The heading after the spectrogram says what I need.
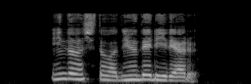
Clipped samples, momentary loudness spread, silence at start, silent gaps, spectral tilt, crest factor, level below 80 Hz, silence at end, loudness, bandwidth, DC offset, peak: under 0.1%; 9 LU; 0.5 s; none; -3.5 dB/octave; 18 dB; -66 dBFS; 0.55 s; -24 LUFS; 11.5 kHz; under 0.1%; -8 dBFS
